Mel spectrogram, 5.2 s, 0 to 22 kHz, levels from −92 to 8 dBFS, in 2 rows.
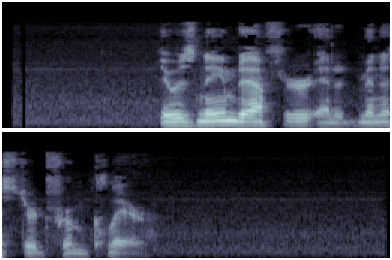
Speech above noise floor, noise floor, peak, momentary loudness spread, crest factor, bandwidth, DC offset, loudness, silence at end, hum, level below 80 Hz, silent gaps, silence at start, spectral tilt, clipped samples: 38 dB; -58 dBFS; -2 dBFS; 16 LU; 22 dB; 11.5 kHz; under 0.1%; -20 LUFS; 1.65 s; none; -62 dBFS; none; 1.05 s; -5 dB/octave; under 0.1%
